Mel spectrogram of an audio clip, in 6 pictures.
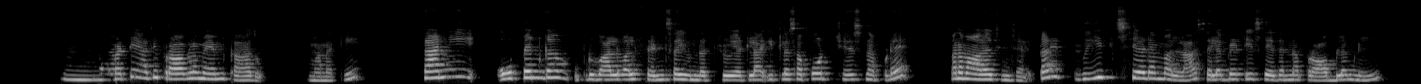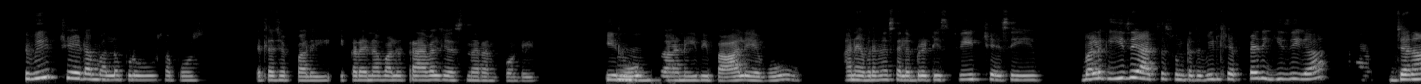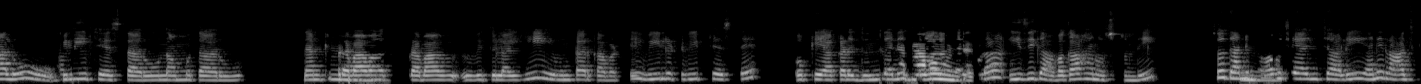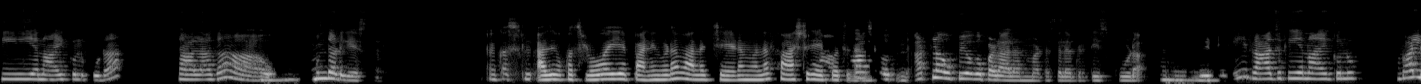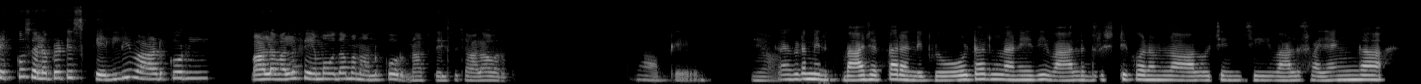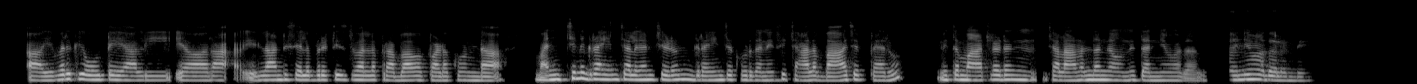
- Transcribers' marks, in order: in English: "ప్రాబ్లమ్"; in English: "ఓపెన్‌గా"; in English: "ఫ్రెండ్స్"; in English: "సపోర్ట్"; in English: "ట్వీట్స్"; in English: "సెలబ్రిటీస్"; in English: "ప్రాబ్లమ్‌ని ట్వీట్"; in English: "సపోజ్"; in English: "ట్రావెల్"; in English: "రోడ్స్"; in English: "సెలబ్రిటీస్ ట్వీట్"; in English: "ఈజీ యాక్సెస్"; in English: "ఈజీగా"; in English: "బిలీవ్"; in English: "ట్వీట్"; in English: "ఈజీగా"; other background noise; in English: "సో"; tapping; in English: "స్లో"; in English: "స్లో"; in English: "ఫాస్ట్‌గా"; in English: "ఫాస్ట్"; in English: "సెలబ్రిటీస్"; in English: "సెలబ్రిటీస్‌కెళ్ళి"; in English: "ఫేమ్"; in English: "సెలబ్రిటీస్"
- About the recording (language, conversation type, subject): Telugu, podcast, సెలబ్రిటీలు రాజకీయ విషయాలపై మాట్లాడితే ప్రజలపై ఎంత మేర ప్రభావం పడుతుందనుకుంటున్నారు?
